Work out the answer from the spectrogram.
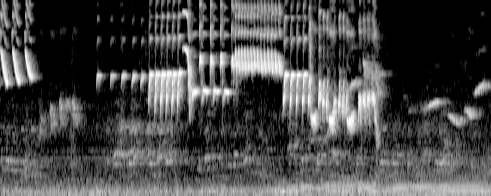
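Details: White-rumped shama singing a rich song described as filled with cililin and kapas tembak material, delivered continuously. Opens with quick high chirps, then dense rapid trills and stuttering rattles, pure whistled tones and bubbling notes, ending in softer slurred whistles.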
